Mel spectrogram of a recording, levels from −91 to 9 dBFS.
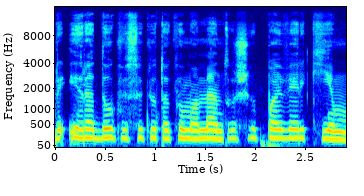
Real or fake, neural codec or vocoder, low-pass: real; none; 14.4 kHz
